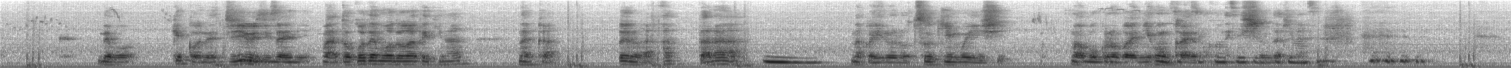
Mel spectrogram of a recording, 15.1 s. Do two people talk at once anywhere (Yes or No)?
Yes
